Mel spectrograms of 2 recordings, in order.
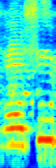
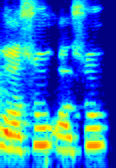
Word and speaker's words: Osu: If you pronounce it good, then I can understand. But your pronunciation is very wrong. So it's Osu now. They call it Osu.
